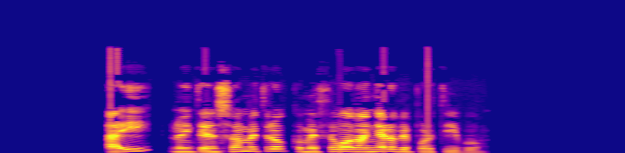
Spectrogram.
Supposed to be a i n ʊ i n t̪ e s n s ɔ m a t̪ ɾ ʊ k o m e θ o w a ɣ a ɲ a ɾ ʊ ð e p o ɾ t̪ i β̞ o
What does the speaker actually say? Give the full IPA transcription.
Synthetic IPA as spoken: a i n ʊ i n t̪ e n s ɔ m e t̪ ɾ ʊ k o m e θ o w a ɣ a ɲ a ɾ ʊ ð e p o ɾ t̪ i β̞ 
